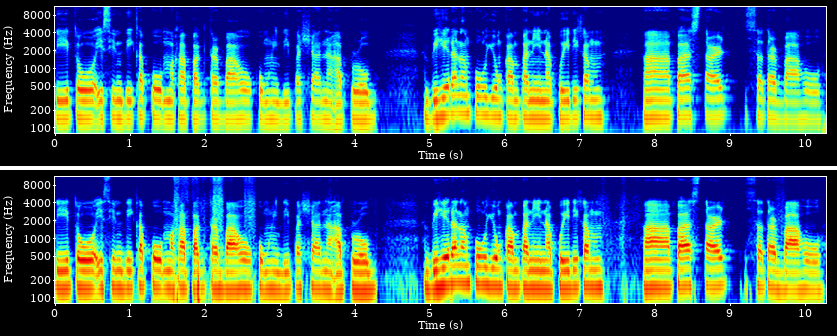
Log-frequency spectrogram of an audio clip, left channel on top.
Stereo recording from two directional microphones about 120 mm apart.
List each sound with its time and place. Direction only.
0.0 s speech: 15° left (ahead or behind)
1.6 s speech: 5° left (ahead or behind)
